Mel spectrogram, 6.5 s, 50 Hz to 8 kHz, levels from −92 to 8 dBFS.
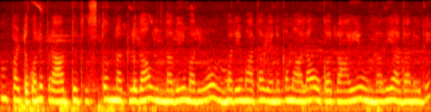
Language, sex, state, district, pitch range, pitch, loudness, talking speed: Telugu, female, Andhra Pradesh, Krishna, 250-275 Hz, 265 Hz, -13 LUFS, 140 wpm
